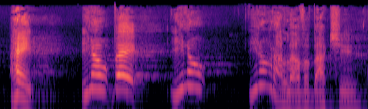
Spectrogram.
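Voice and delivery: high, coaxing mock sweetness, then quick; butter up your spouse, hammed-up; mock sweet talk. Preacher mimics a husband coaxing his wife, hammed-up sweet talk.

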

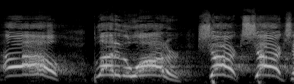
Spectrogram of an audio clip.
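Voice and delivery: high, loud panicked shouting; freaking out. Retold or imitated. Injured on the beach, yelling in panic about sharks. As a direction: scream it like a drama king. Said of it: "I'm a drama king, so I'm freaking out".

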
